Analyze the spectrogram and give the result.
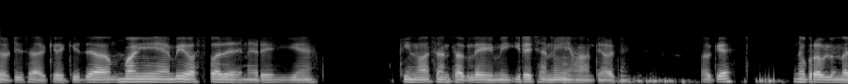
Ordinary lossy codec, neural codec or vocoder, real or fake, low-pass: none; codec, 16 kHz, 4 kbps, X-Codec, HuBERT features, trained on balanced general audio; fake; 3.6 kHz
